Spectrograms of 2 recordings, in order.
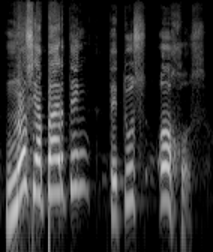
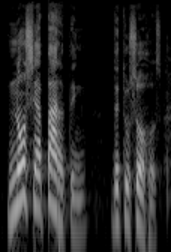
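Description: First: Slow, emphatic verse reading, loud; lectura enfática. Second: Slow, lower-pitched repeat of the verse; repetición pausada. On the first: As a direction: declare each word slowly and loudly. Lectura enfática del versículo. (lectura lenta, fuerte y enfática) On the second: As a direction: say it slowly, let it sink in low. Repite el versículo más bajo. (repetición lenta y grave) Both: Real, not acted.

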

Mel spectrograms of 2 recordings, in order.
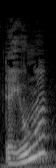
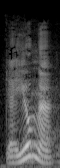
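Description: First: "Der Junge?" as a puzzled rising question; verdutzte Nachfrage. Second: "der Junge" loud and falling, in recognition; begreifend. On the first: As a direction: lift "Junge" at the end, not understanding. Mutter stutzt, fragt nach. („Junge“ verdutzt fragend, Stimme steigend) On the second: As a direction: punch "Junge" loudly, then let it fall. Nach Ach so: begreift. („Junge“ laut, fallend, begreifend) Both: Acted.

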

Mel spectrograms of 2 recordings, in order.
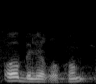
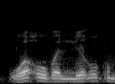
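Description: First: أبلغكم with a single short lam, ubliɣkum; light reading. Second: وأبلغكم said slowly with the lam doubled and held. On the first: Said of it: "بالتخفيف". (أبلغكم بلام مخففة غير مشددة) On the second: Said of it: "بالتشديد". (وأبلّغكم بتشديد اللام ومدّها) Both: Shown as a demonstration.

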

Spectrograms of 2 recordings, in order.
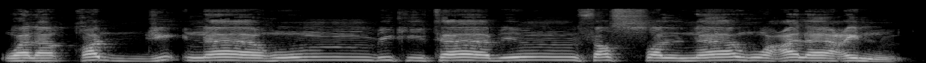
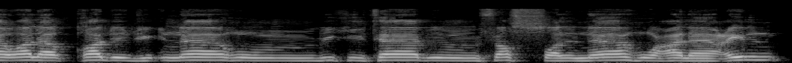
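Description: First: Slow recitation, doubled j swallowing the d of ولقد; dal merged into jeem. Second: Measured recitation, wa-laqad ji'naahum for ولقد جئناهم; unmerged dal. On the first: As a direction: recite ولقد جئناهم as wa-laqajji'naahum. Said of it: "أدغم الدوري الدال في الجيم هكذا". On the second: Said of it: "أدغم الدوري الدال في الجيم". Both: Shown as a demonstration.

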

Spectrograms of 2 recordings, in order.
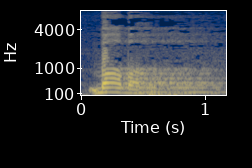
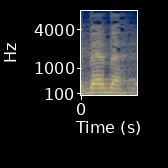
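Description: First: بابا thick and backed, lower in pitch; wrong heavy baba. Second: بابا thin and fronted, "bæbæ"; light baba. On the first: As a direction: show the faulty heavy "bawbaw" in بابا. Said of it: "لا". (بابا مفخمة خطأً) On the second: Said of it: "يعني أقولها إزاي؟". (بابا مرققة) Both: Shown as a demonstration.

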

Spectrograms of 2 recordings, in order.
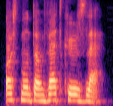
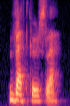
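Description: First: Loud, forceful repeated command; shouted order. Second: Firm order at a controlled level; commanding. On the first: Captor repeating an ignored order, shouting it. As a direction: shout it, out of patience. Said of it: "ordította újra". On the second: Captor giving his captive an order, brooking no argument. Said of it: "utasított ellentmondás nem tűrő hangon". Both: A narrator's reading.

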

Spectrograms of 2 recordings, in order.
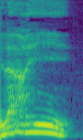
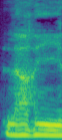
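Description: First: Higher, shouted call of Larry!; angry host shouting for the butler; hot-tempered shout. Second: Said in the usual way. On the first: Acted. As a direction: yell Larry! across the room. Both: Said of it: "cria le bouillant amphitryon".

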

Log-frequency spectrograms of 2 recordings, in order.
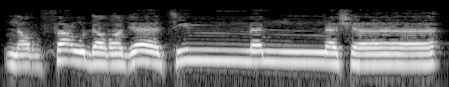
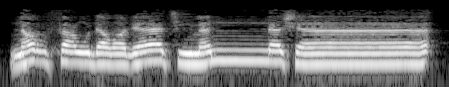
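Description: First: Said in the usual way. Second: درجات as "darajati", no n before من; without tanwin. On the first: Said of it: "درجات بغير تنوين". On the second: Shown as a demonstration. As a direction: link درجات straight to من with a short i. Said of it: "بغير تنوين على الإضافة".

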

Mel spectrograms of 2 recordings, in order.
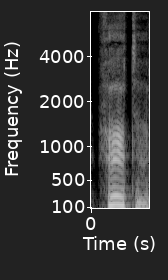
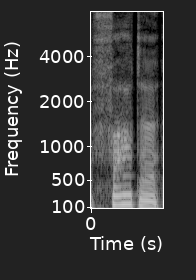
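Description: First: Higher, anguished cry for her father; piercing wail. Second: Higher, anguished cry, drawn out; piercing wail. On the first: Europa, abandoned on a strange shore, cries for her father in anguish. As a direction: call out in grief, waking alone. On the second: Europa, abandoned on a strange shore, wails for her father again. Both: A narrator's reading. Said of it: "rief sie mit durchdringendem Wehelaut".

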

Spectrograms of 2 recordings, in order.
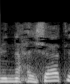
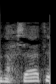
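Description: First: "نحسات" as nahisaat, with a short i after ha; kasra on the ha. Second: "نحسات" as nahsaat, ha closed without a vowel; sukun on the ha. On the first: Teacher repeating the first reading of the verse, "نحسات" as na-hi-saat. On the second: Teacher giving the other reading, "نحسات" as nah-saat. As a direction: close the first syllable of "نحسات" on the ha. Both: Shown as a demonstration. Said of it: "أو نحسات".

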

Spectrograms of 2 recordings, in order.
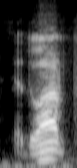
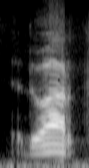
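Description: First: Sharp, loud shout of the name; резкий крик. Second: Put-on a father calling the child to order; повелительный оклик. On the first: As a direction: bark the boy's name so he jumps up. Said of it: "крикнул Вильфор так резко". (резко и громко выкрикнуть «Эдуард!») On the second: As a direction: give a short, commanding call of the boy's name, a touch louder. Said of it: "повелительно глядя на ребёнка". (повелительно, коротко «Эдуард») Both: A narrator's reading.

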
